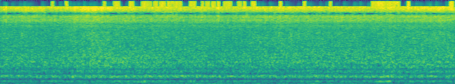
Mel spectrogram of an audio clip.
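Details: Bees gathering at a feeder give a dense, steady buzzing hum, with a slight swell near the end as one flies closer, and no music or speech.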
